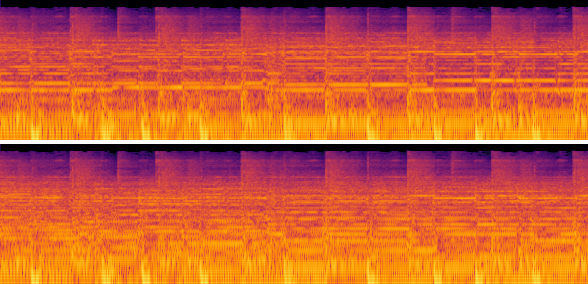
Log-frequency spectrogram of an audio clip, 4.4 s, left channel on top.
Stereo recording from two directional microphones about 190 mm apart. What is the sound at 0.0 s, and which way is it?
Music, centre (ahead or behind).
